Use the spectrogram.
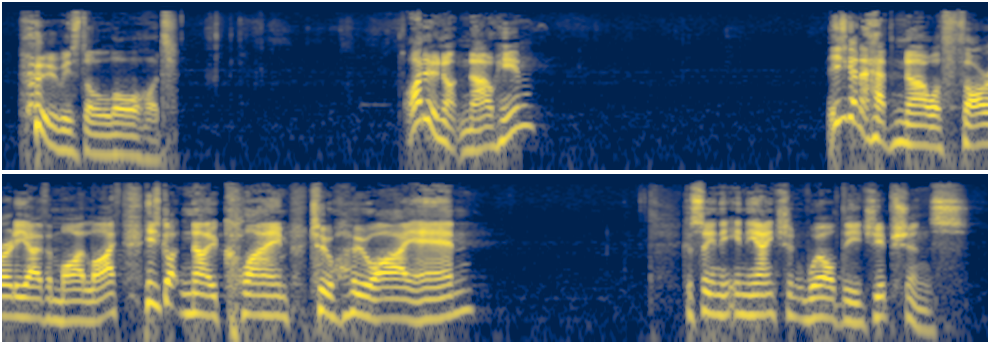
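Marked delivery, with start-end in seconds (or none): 0.2-10.9 mock scornful, contemptuous, disdainful sneer. Retelling Pharaoh's words from Exodus: imitating Pharaoh sneering. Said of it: "filled with sneering and filled with disdain".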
